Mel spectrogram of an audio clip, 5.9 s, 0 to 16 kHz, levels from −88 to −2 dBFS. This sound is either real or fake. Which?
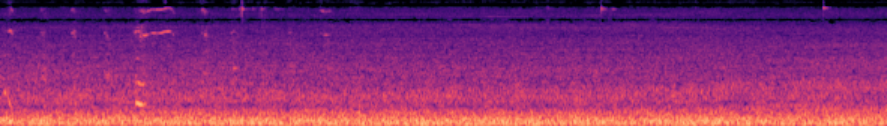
real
